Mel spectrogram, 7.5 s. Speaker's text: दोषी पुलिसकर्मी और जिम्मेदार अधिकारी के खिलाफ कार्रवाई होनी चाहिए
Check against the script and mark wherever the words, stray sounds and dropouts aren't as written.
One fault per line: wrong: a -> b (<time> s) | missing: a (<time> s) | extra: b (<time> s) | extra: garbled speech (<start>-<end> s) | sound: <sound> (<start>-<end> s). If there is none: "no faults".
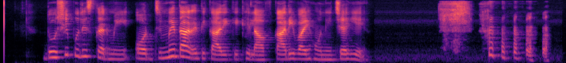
sound: laugh (5.8-7.4 s)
